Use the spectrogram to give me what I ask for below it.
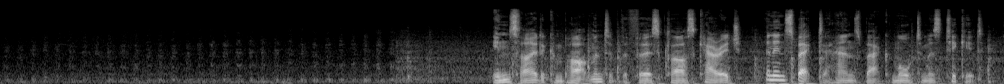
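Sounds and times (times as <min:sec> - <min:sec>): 
two-carriage train rolling on tracks between hills: 0:00.0 - 0:10.0
train wheels clattering over rail joints: 0:03.8 - 0:10.0
speech: 0:04.9 - 0:10.0.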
